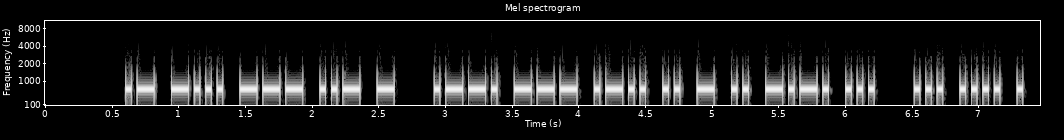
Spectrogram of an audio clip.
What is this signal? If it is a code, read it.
Morse code, heard as a keyed tone, about 28 wpm, 700 Hz. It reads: ABOUT POLITICS SHE
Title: Sentences from Top 1000 Words 28wpm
